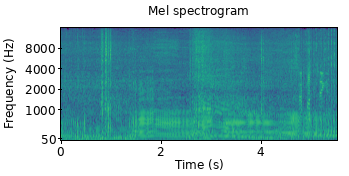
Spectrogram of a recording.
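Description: A loud motorcycle engine revs and runs close by, rising and falling in pitch as it accelerates, with clattering and scraping under it and a voice talking over the roar.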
